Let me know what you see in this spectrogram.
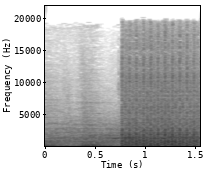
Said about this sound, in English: Jill and Peyton urge the crowd back as Kane's men open fire on the defenseless crowd.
